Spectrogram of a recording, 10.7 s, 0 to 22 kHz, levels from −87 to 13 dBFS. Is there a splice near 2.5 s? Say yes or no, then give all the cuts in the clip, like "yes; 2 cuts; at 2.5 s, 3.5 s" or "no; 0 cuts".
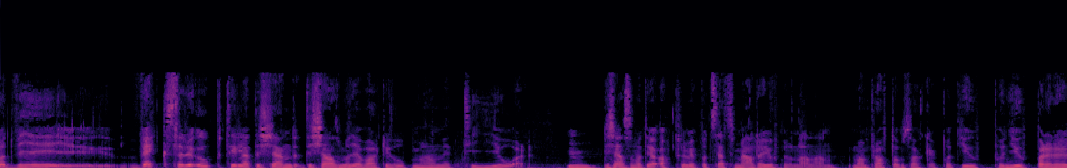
no; 2 cuts; at 6.0 s, 8.4 s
